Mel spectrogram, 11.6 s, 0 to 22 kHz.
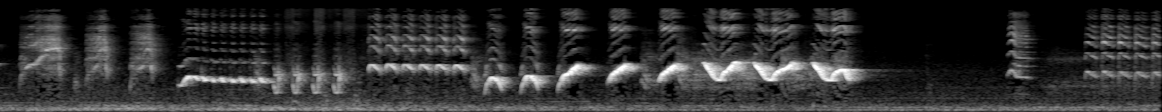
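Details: Black-throated laughingthrush in 2017, singing with an open tail: high thin notes, then a held whistle and a run of short repeated phrases, building into loud rolling looped whistles about twice a second before stopping abruptly.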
